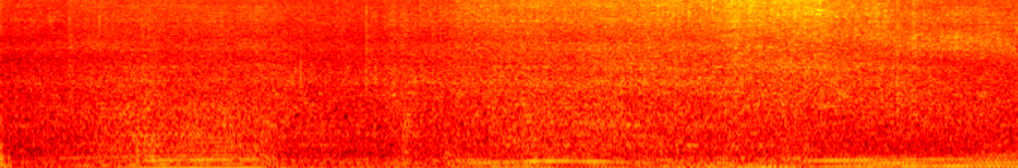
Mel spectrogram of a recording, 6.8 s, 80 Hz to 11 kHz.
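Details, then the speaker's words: 1966 Triumph Spitfire MK2 after a misfire was fixed that had it running on two cylinders. The engine revs up smoothly and settles, firing evenly on all four cylinders with no skip; the carbs are not yet tuned. "But here the most important part is that the misfire is gone and the engine runs much smoother than before. It's much better to use all the four cylinders instead of two, right?"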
